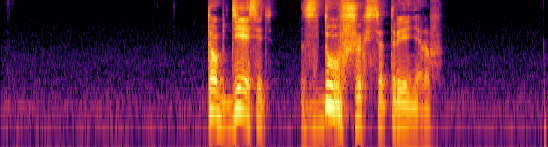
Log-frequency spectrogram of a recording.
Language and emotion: Russian, angry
